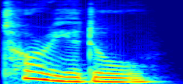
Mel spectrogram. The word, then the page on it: toreador: British English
